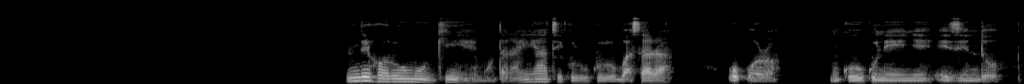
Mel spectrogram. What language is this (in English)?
Igbo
